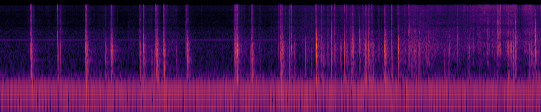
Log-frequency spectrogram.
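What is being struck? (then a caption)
Plastic-laminated paper art print. Fingertips of both hands tap and rub across the shiny surface of a large, flat, glossy art print made of plastic-laminated paper. Crisp, short clicky taps with bright edges land irregularly over a faint steady low hum. Toward the end, a soft, hissy rubbing swish fills in between the taps.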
